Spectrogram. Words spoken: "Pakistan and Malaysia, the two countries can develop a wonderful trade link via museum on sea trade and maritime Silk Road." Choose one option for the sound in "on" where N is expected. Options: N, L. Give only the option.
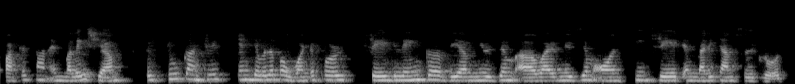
N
